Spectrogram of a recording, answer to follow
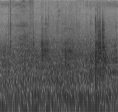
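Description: A few faint scuffs and rustles of a polypropylene trailer cover being dragged and of shoes on ladder rungs as someone climbs, over a steady low outdoor hum.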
